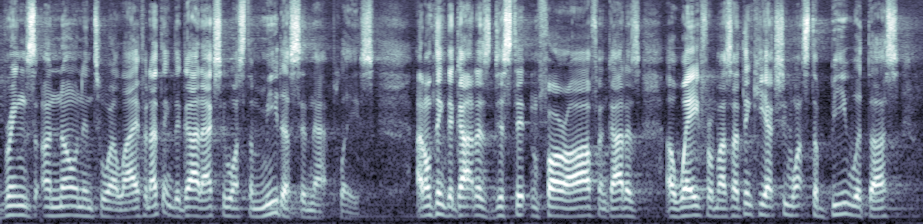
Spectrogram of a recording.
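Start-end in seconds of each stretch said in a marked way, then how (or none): none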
